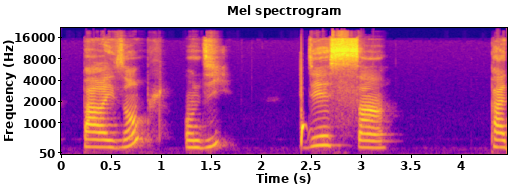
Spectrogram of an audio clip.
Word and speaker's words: dessin: Quand nous avons deux S entre deux voyelles, cette lettre se prononce comme S, pas Z. Par exemple, on dit dessin, pas dessin, mais dessin.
